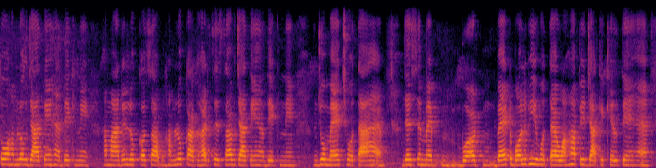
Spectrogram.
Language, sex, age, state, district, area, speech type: Hindi, female, 30-45, Bihar, Samastipur, rural, spontaneous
